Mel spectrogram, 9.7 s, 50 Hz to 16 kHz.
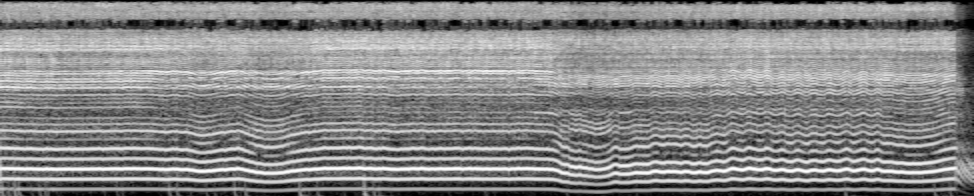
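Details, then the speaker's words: Heavily modified Holzfforma 372 chainsaw (big bore kit, wild porting) with timing advanced, cutting: high steady two-stroke scream near full throttle, dipping twice under load, popping, won't rev out; owner suspects timing too far advanced. "she had this little popping thing going on she doesn't want to rev out really well so I'm suspicious that the timing was actually too far Advanced"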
